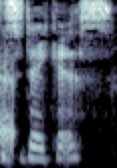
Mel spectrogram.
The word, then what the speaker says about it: Sudeikis: Yeah, Jason Sudeikis.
